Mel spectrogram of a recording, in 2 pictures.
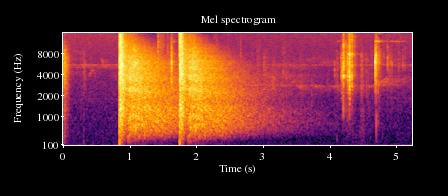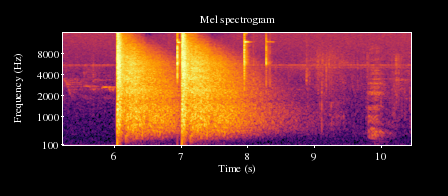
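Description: A Kahr P380 pistol fired left-handed at a shooting range: four sharp, loud gunshots in two pairs, each crack ringing into a long decaying echo, with faint metallic clinks in between.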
